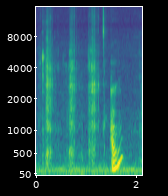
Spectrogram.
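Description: A person chewing a mouthful of crisp potato chip, with about four soft crunches in quick succession.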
